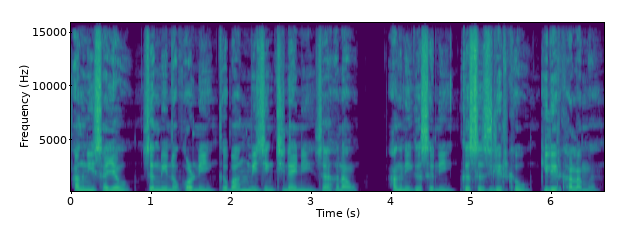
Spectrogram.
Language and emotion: Bodo, sad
